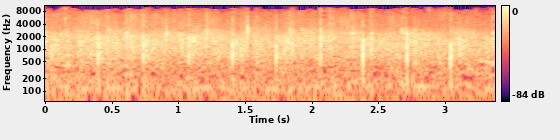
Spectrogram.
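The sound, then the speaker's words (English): Audience applause welcomes a guest pastor at a church service: thick, continuous clapping with a few sharper individual claps popping out of the steady roar throughout. “We want to welcome him. Let's give him a big hand.”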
